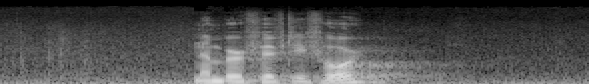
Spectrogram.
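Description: A man speaks briefly and clearly into a microphone.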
